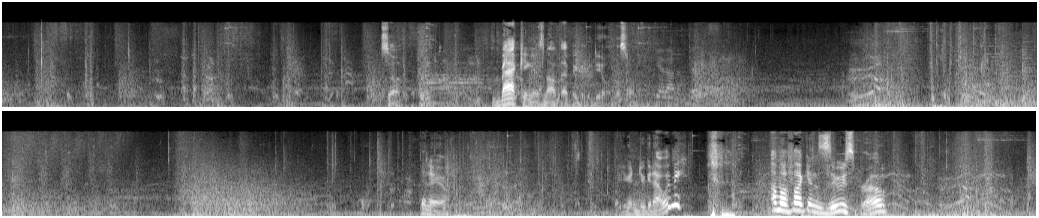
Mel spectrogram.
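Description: Video game fighting sounds and magic blasts clash and boom.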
